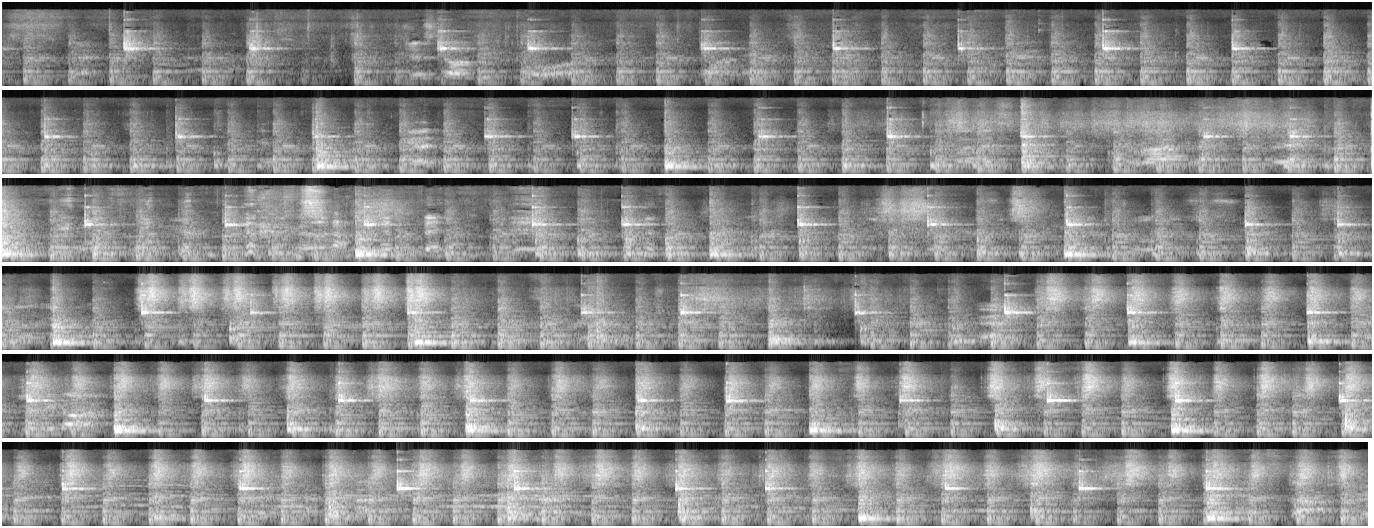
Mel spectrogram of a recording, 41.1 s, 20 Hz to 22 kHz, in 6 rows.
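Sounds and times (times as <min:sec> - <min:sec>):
conga drums: 0:00.0 - 0:41.0
maraca shaking: 0:10.6 - 0:19.2, 0:19.9 - 0:30.0, 0:30.6 - 0:41.0.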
